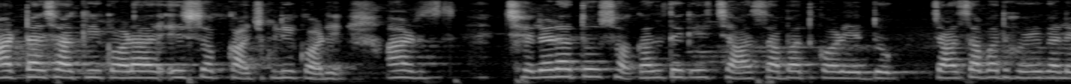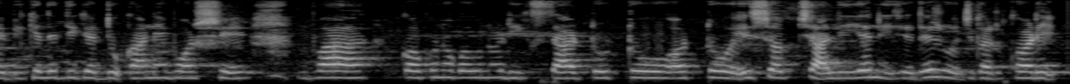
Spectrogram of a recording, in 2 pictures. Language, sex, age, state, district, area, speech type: Bengali, female, 18-30, West Bengal, Purba Bardhaman, urban, spontaneous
